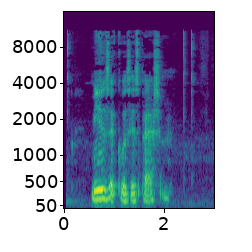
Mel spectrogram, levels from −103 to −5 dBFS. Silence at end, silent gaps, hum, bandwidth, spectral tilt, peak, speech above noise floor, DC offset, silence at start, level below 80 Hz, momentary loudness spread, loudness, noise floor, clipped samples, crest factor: 0.9 s; none; none; 11.5 kHz; -6.5 dB/octave; -6 dBFS; 29 dB; under 0.1%; 0.55 s; -60 dBFS; 27 LU; -22 LUFS; -51 dBFS; under 0.1%; 18 dB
